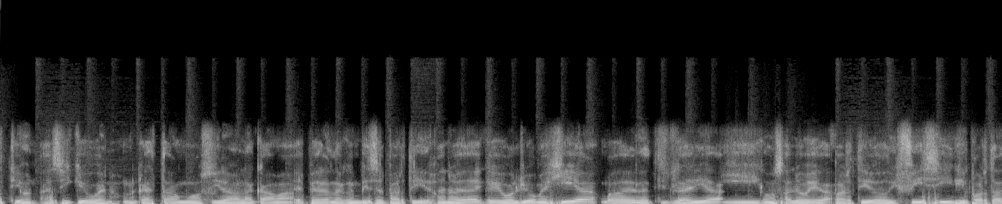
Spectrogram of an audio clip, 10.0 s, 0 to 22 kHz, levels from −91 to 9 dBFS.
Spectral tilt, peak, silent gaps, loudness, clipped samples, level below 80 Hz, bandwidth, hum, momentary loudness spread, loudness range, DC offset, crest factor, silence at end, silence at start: -5.5 dB/octave; -4 dBFS; none; -16 LUFS; under 0.1%; -42 dBFS; 9 kHz; none; 4 LU; 1 LU; under 0.1%; 10 dB; 0 s; 0 s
